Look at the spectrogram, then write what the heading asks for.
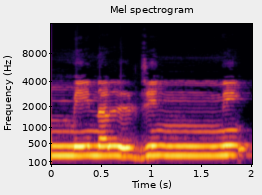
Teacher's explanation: جیم کو نون کے ساتھ ملائیں گے اور غنہ کیا جائے گا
